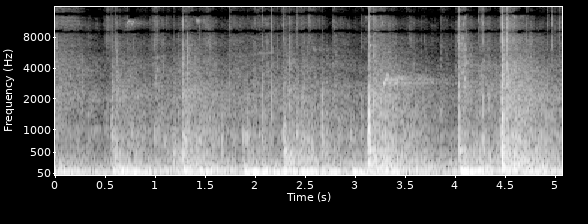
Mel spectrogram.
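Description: Futsal ball being dribbled and kicked on a wooden gymnasium floor, with running footsteps: a string of thuds and taps about every half second to a second, echoing in the large hall.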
